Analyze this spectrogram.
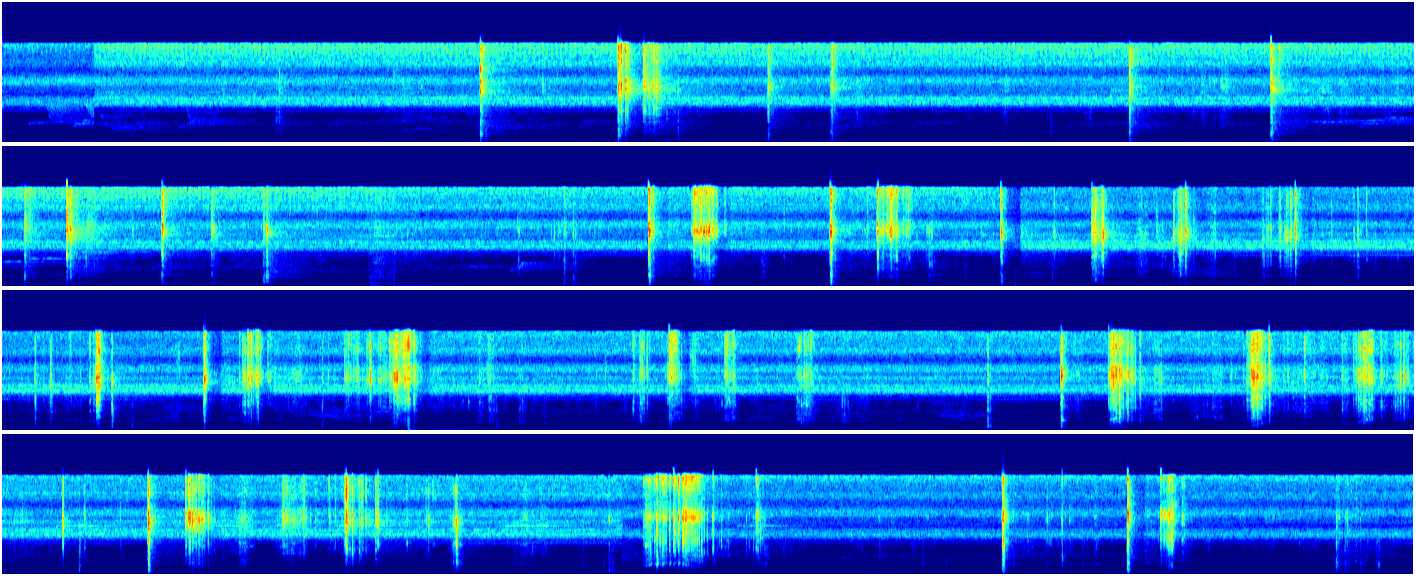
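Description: A machete chopping and splitting thin sticks: irregular sharp cracks, some in quick pairs, over a steady high insect buzz.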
